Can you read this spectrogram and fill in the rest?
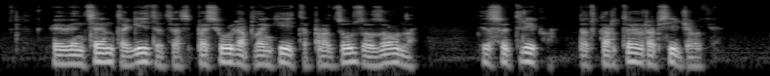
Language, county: Lithuanian, Panevėžys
